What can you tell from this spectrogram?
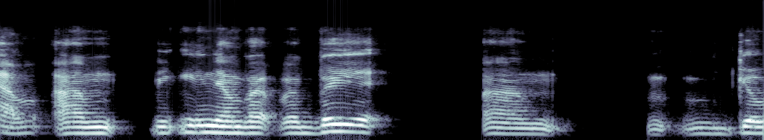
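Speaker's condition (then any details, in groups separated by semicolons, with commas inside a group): Cerebral palsy; present from birth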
